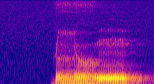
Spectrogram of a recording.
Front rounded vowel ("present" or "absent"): absent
